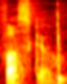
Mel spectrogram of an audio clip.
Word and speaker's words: Fusco: uh no but my it's technically pronounced Fusco but nobody ever says that well I'm going to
